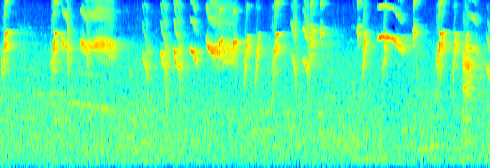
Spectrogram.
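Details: Mating olive-green tanagers in São Bento do Sul, Brazil, giving rapid high chirping calls, short sharp notes tumbling over one another in uneven clusters, with some brief buzzier phrases and steady soft hiss behind.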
